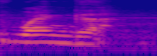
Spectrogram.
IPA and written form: ˈwɛŋɡeɪ (Wenge)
